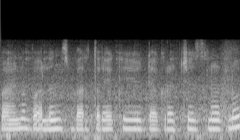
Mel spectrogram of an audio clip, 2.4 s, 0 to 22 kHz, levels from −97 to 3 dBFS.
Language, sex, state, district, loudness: Telugu, female, Andhra Pradesh, Srikakulam, -15 LUFS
